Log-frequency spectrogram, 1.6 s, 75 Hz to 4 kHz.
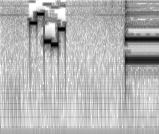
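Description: Five-tone selective call (ZVEI), heard as quick runs of five tones, tones of about 70 ms. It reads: 88216
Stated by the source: Five-tone ZVEI selective call 88141, received on SDR.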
